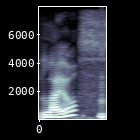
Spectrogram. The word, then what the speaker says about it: Laos: It's called Our Journey Through Vietnam, Cambodia and Laos. Yes, I said that right. Woo-hoo. – Or Laos, I think they say, but we say Laos here in Australia.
